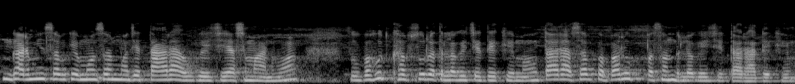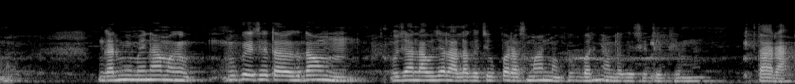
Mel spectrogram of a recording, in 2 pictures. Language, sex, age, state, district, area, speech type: Maithili, female, 30-45, Bihar, Darbhanga, urban, spontaneous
